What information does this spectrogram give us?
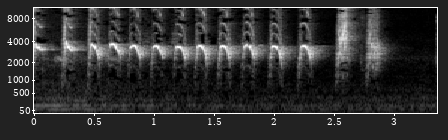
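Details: Grey-cheeked bulbul song played to coax a quiet caged bird into singing: a fast run of about a dozen sharp, slurred chirps, evenly spaced, ending in two harsher, louder notes, with faint low hum behind.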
